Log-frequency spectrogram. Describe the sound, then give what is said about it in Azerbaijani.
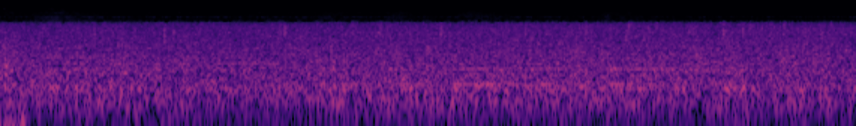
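Rain falls over a burning forest as a dense, even hiss of drops, fairly loud and unbroken from start to finish. “Bundan sonra yağış başladı. Yağan yağış yanan meşələri söndürdü.”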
